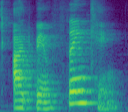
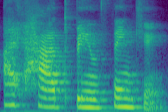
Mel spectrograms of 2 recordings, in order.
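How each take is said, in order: First: Had is shortened to 'd, stress on thinking. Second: The word had is said in full. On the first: The speaker calls it right. "shorten had to d, I'd. Then stress the main verb" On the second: The speaker calls it wrong.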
